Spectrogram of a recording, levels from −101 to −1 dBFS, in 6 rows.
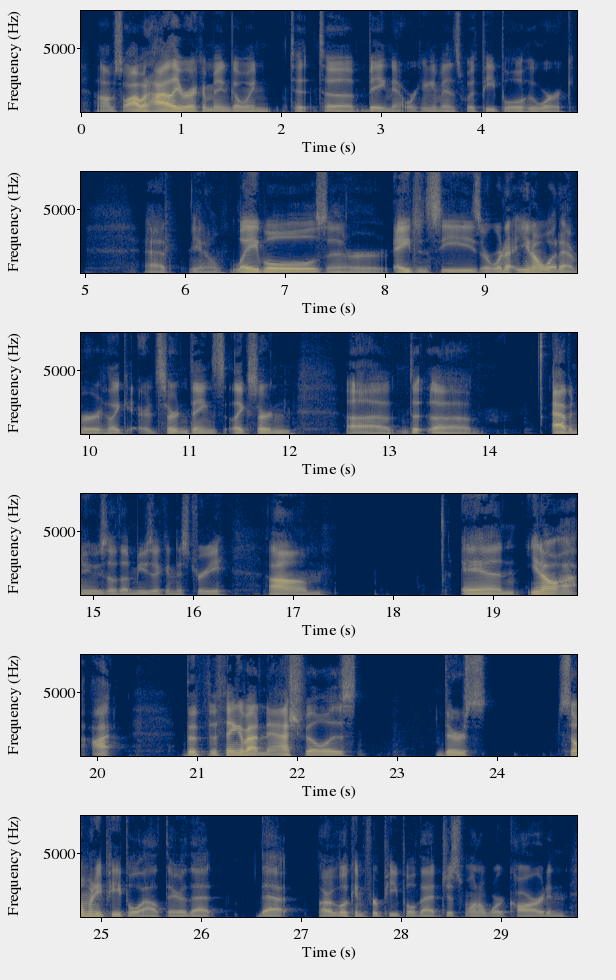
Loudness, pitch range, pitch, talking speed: -38 LUFS, 95-115 Hz, 105 Hz, 145 wpm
